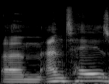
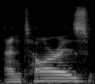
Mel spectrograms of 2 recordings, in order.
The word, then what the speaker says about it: Antares: So that pitch correction plugin is called Melodyne, and then you have Antares or Antares. I've heard it pronounced different ways by different people, but that's live auto-tune, which is automatic.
